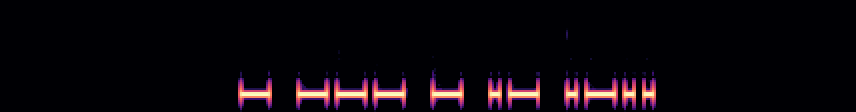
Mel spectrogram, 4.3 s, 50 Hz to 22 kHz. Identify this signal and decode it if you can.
Morse code, heard as a keyed tone, about 25 wpm, 700 Hz. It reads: TOTAL
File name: 5 Letter Words - First 3 Letters Given - 25wpm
